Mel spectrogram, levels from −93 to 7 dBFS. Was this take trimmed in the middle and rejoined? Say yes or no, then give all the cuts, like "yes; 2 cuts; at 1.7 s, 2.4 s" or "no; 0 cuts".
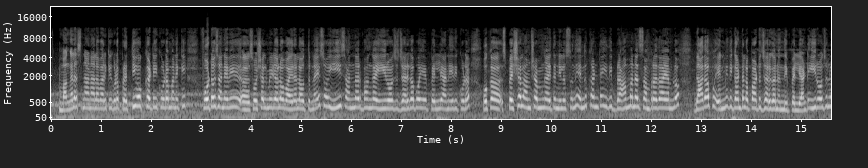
no; 0 cuts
